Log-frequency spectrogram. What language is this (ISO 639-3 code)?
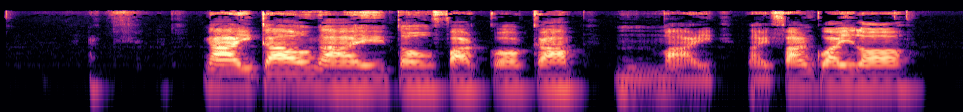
yue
